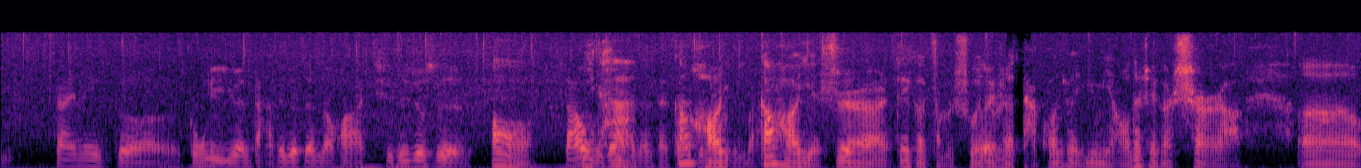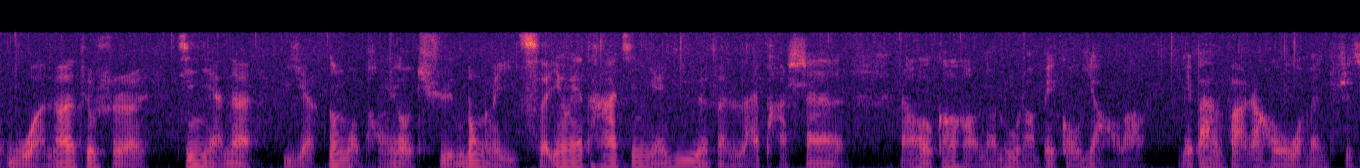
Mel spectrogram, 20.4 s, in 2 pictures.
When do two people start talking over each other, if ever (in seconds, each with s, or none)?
4.4 s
